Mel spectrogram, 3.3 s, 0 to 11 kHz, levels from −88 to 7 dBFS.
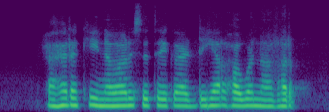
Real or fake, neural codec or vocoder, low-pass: fake; codec, 16 kHz in and 24 kHz out, 0.9 kbps, LongCat-Audio-Codec, fine tuned four codebook decoder; 9.9 kHz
